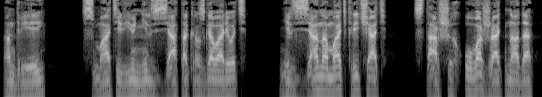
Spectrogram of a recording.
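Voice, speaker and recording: A solemn father in an audiobook, read by a man. The voice is low and mild, strict but withdrawn, admonishing in measured phrases, recorded dry. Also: sing-song, breathy edge, dry recording, heavily acted. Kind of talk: audiobook character voice.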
